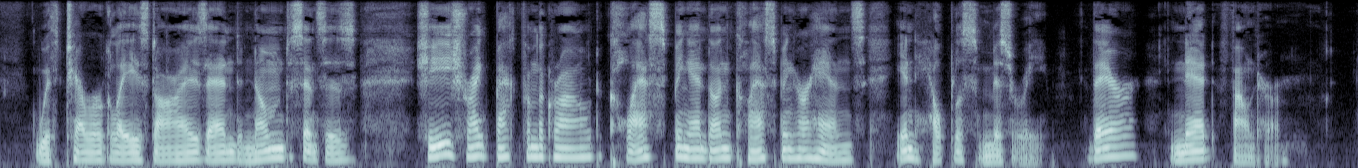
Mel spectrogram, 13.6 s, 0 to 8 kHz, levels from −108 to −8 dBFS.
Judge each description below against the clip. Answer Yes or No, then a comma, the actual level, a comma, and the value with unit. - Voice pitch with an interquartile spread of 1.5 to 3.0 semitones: No, wide, 5.6 semitones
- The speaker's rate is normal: No, slow, 110 wpm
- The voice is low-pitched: Yes, low, 105 Hz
